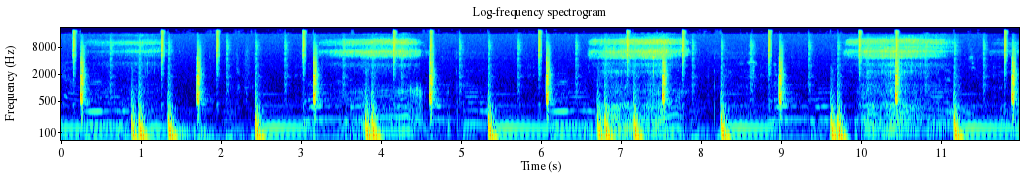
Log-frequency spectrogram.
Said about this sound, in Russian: ты чё храпишь?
